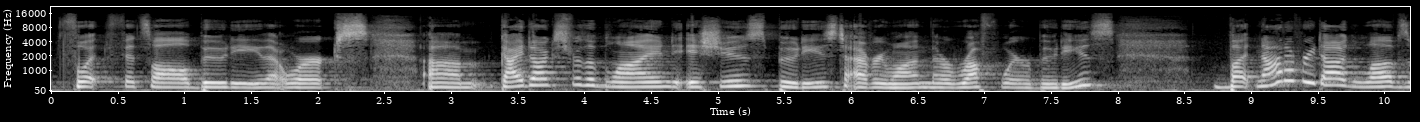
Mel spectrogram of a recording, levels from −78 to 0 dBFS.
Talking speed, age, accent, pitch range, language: 145 wpm, 40-59, American, 195-250 Hz, English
